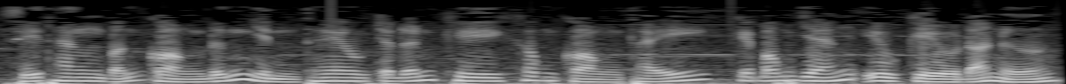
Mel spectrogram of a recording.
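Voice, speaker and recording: A man narrating an audio story in a slow, measured, melancholy reading. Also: medium pitch. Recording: dull lo-fi audio with music.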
